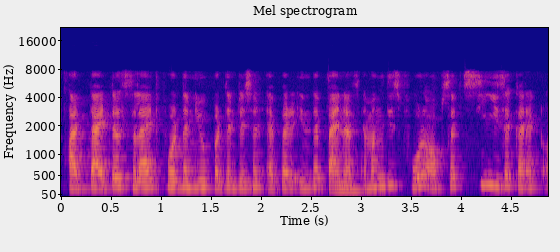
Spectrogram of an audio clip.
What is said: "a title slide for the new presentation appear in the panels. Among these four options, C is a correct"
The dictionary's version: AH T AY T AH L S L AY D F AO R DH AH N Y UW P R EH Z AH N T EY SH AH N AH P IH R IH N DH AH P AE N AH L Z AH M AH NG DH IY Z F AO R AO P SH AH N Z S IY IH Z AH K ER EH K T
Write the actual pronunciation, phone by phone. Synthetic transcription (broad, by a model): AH T AY T AH L S L AY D F AO R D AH N Y UW P R EH Z AH N T EY SH AH N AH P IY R IH N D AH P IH N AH L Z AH M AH NG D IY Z F AO R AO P S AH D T S IY IH Z AH K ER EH K T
